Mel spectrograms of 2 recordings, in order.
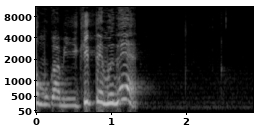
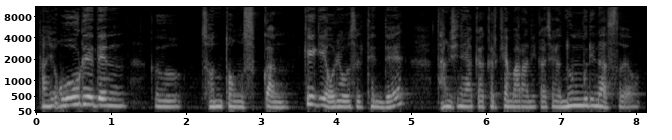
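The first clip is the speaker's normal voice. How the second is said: moved, tender; 7 semitones lower, 7 dB quieter than usual. Retold or imitated. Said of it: "굉장히 감동이에요".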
